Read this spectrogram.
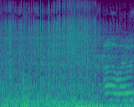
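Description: Electric sparks crackle and fizz from a broken lamp.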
